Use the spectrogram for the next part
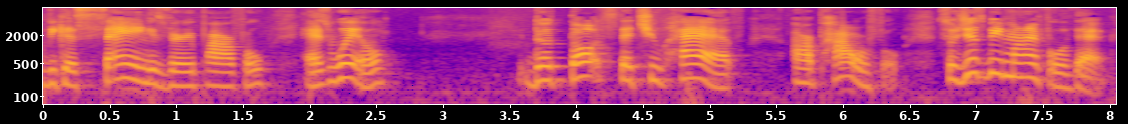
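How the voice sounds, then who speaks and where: Woman doing a motivational talk on her podcast, kinda preachy, keeps hammering the same point over and over. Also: a little high. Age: adult with daughters. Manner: emphatic, repeats phrases for stress; speaks to listeners directly, preacher-like. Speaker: podcast host.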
